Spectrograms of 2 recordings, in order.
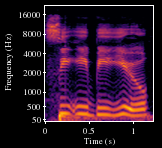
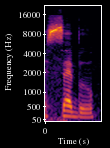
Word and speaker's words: Cebu: So, technically in the Tagalog alphabet the letter E can be pronounced E or E like the letter I. So, I say Cebu. Cebu. And I know some people say su, but usually it's either Cebu or Sebu.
